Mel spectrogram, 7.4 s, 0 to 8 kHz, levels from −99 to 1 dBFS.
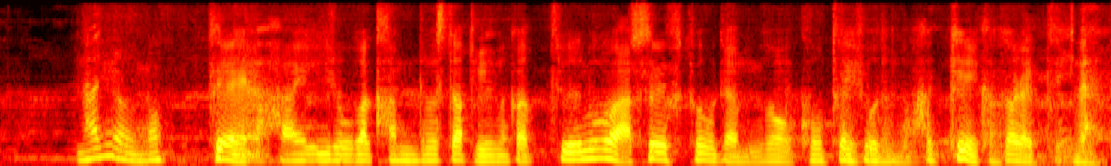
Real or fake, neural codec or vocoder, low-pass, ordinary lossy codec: fake; codec, 16 kHz in and 24 kHz out, 0.6 kbps, FireRedTTS-2 codec; 7.2 kHz; none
